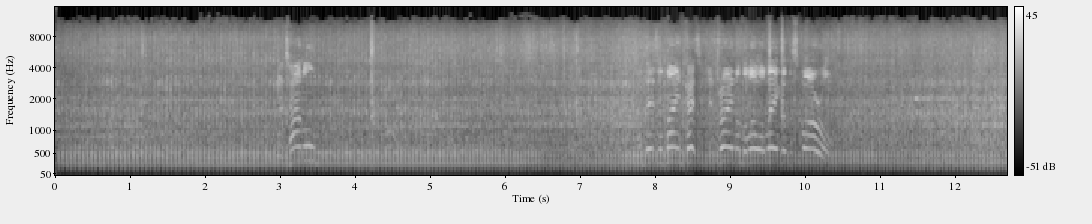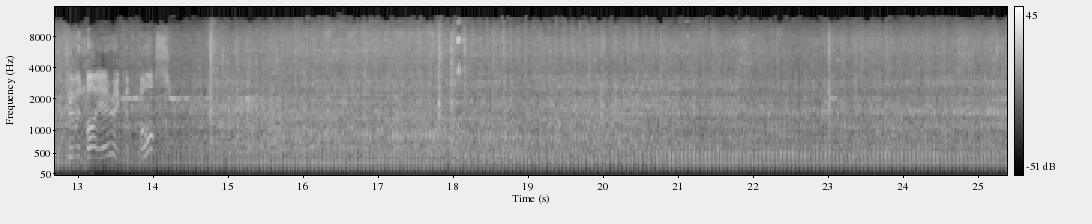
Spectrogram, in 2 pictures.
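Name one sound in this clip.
Train wheels clatter rhythmically along the rails.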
